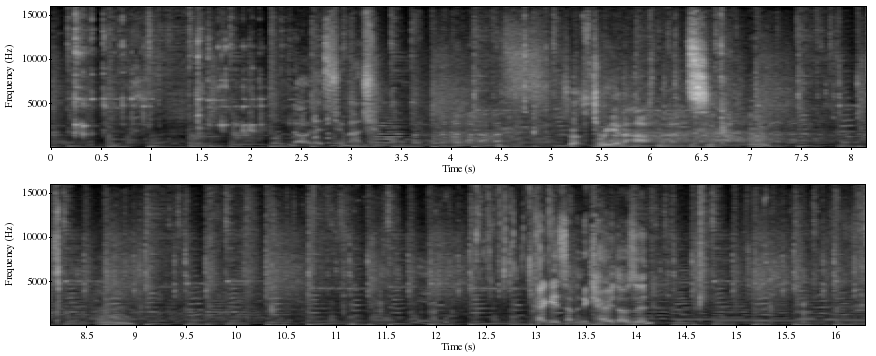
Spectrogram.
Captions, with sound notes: (GLASSES RATTLE) - No, that's too much. (LAUGHTER) - You've got three and a half minutes. - Mm. Mm. Can I get something to carry those in?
